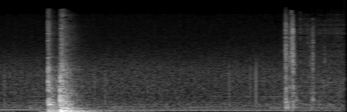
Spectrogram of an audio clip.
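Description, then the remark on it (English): A heavy stairway door slams shut with a loud, booming thud, followed a couple of seconds later by a softer double click as the latch settles. No one speaks. “So let me guess, the stairway door closed? Yes, right in my face.”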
